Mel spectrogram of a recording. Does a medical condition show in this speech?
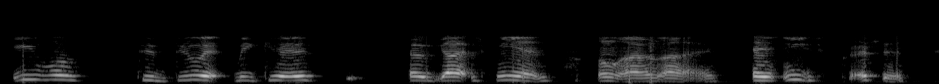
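Yes: cerebral palsy; from birth.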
